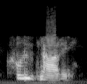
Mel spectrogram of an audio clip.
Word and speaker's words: Klutinoty: Your last name is spelled or pronounced Klutinoty. – Yeah, it's Klutinoty. – Klutinoty.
